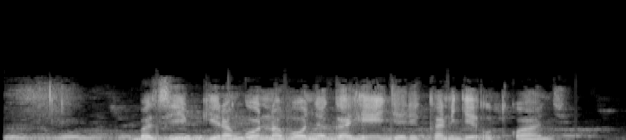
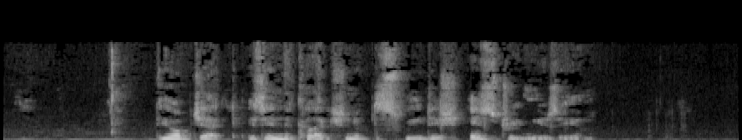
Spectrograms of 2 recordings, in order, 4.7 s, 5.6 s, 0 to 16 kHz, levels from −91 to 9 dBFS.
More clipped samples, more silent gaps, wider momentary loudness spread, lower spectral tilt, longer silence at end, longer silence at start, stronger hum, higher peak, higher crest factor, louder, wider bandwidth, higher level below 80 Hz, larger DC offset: neither; neither; second, 11 LU vs 16 LU; about the same, -5.5 dB/octave vs -5 dB/octave; second, 0.25 s vs 1.1 s; about the same, 0.05 s vs 0.15 s; neither; about the same, 0 dBFS vs -2 dBFS; about the same, 18 dB vs 22 dB; first, -17 LUFS vs -23 LUFS; second, 7.4 kHz vs 11.5 kHz; about the same, -48 dBFS vs -50 dBFS; neither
